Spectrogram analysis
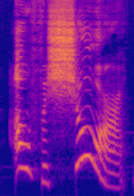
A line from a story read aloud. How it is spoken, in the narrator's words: Lila said excitedly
